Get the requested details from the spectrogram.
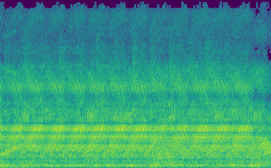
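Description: An energy aura roars and crackles steadily.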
